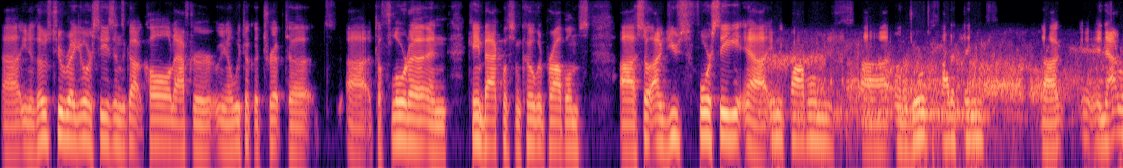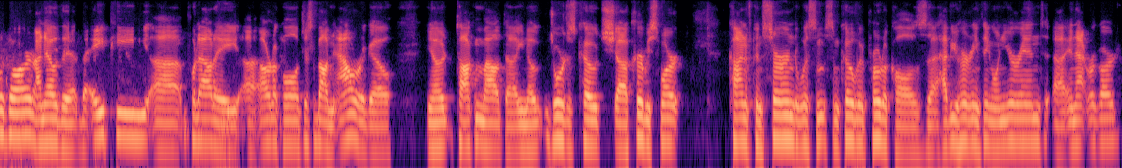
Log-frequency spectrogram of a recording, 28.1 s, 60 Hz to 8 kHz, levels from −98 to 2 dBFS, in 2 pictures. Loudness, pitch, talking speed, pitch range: -18 LUFS, 125 Hz, 200 wpm, 115-135 Hz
